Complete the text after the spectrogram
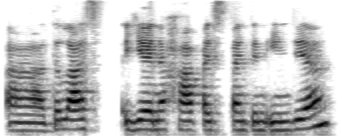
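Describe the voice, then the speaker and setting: A woman, a yoga therapist answering interview questions in an earnest, measured way with many "uh" fillers. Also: medium pitch, little pitch movement, fairly bright tone. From Ukraine. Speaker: guest, Ayurveda yoga therapist.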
